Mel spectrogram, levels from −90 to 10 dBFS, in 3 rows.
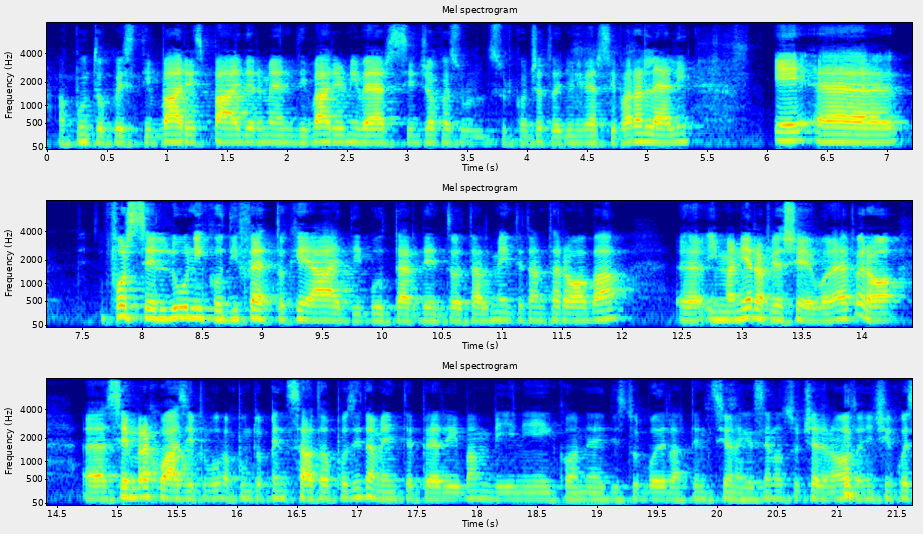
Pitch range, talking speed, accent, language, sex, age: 115-135 Hz, 145 wpm, native, Italian, male, 20-39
